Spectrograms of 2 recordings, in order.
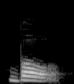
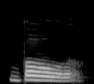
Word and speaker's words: bowl: The line I've written on top of the O shows it's a long sound, okay? So say it after me. Bowl.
